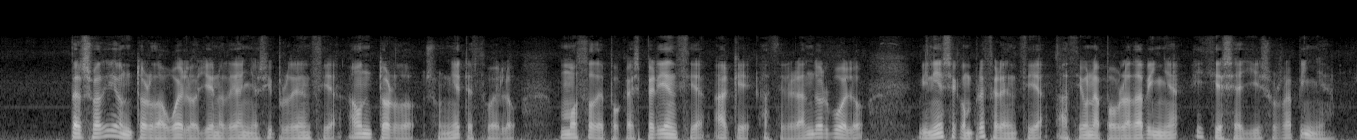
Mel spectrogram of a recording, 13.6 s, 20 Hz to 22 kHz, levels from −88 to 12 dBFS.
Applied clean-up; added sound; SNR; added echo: none; none; none; none.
